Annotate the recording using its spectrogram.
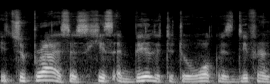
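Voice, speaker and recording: A man speaks at a moderate pace with a Russian accent. His tone is dark and mellow. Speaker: music reviewer. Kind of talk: album review.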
